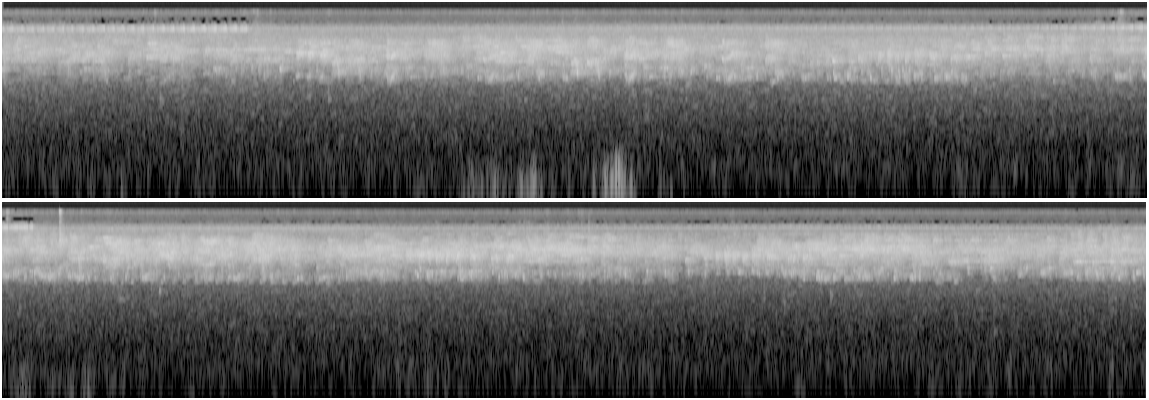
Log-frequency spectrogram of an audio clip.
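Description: Dense, steady chorus of insects buzzing and chirring, with a few dull low thumps about six to eight seconds in.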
